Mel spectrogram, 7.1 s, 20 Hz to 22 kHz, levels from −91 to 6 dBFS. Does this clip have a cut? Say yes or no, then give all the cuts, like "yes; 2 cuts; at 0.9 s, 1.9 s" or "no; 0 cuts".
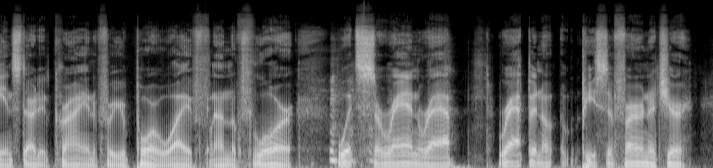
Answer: yes; 1 cut; at 2.0 s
